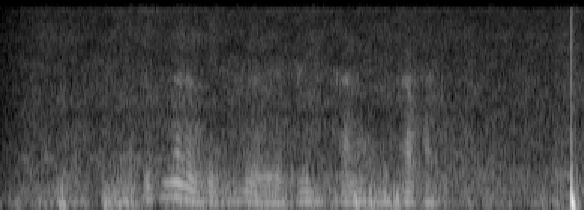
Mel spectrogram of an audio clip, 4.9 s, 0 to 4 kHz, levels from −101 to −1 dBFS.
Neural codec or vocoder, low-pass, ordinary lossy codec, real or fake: none; 3.6 kHz; AAC, 16 kbps; real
